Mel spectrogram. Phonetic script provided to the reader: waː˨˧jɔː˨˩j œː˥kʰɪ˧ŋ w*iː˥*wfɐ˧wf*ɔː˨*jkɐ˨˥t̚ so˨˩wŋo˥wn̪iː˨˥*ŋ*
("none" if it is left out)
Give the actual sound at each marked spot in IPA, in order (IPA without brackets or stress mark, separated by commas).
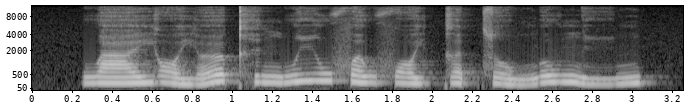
iː˥, ɔː˨, ŋ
